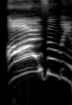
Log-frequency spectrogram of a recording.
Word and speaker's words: Ozaline: Ozaline, like Wizard of Oz plus Coraline.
